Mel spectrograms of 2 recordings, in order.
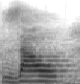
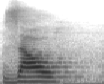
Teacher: for vietnamese people when we pronounce the r sound we will not pronounce like r in english but we pronounce like z sound in vietnamese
